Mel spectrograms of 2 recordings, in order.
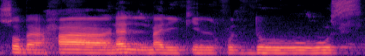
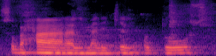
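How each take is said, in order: First: It is said louder with long drawn-out sounds. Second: It is said at normal loudness and length. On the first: "ശബ്ദം കൂട്ടിയിട്ടും നീട്ടിയിട്ടും ... ഇങ്ങനെ" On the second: "first രണ്ട് പ്രാവശ്യം സാധാരണ"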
